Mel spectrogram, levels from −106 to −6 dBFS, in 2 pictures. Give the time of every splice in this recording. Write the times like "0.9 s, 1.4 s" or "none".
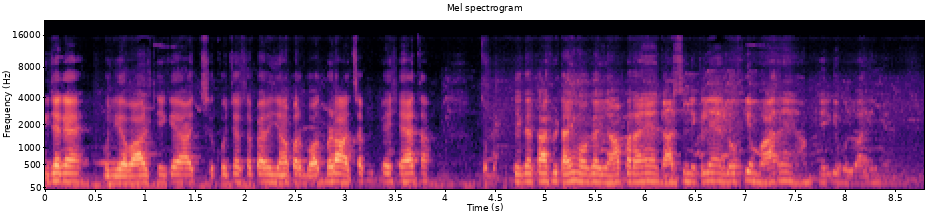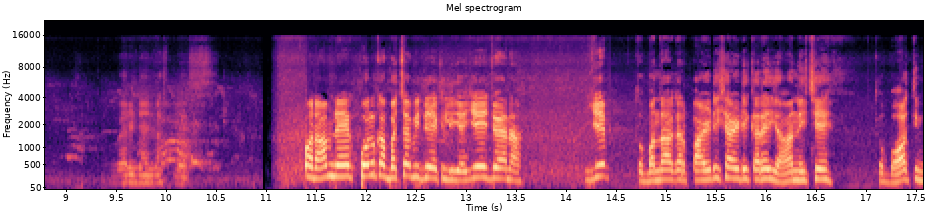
4.3 s, 11.1 s, 14.4 s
